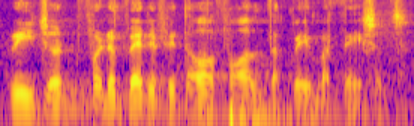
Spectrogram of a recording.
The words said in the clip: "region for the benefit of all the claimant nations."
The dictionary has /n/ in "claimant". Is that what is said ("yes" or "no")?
no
